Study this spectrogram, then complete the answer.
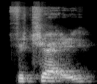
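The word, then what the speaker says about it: Fischetti: end speaks for itself was fichetti is how you say it for shetty when the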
